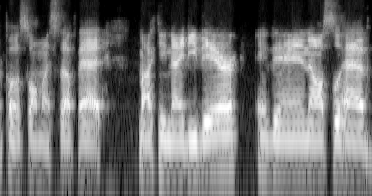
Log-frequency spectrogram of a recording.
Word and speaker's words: Machni90: Because we all say McKeany. Fine. I'm used to it. Used to it, Jeff. Everybody else says Bikini90. It's pronounced. I say it as Machni90 because Machni because it's basically my last name pronounced in Japanese.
